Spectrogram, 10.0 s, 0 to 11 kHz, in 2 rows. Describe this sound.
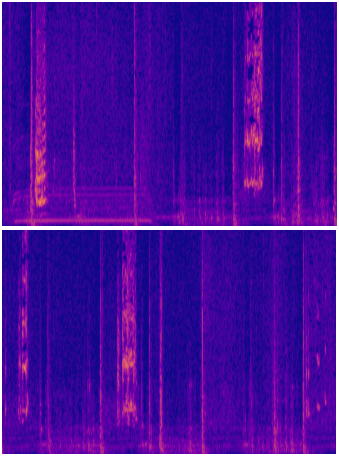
New car windshield wiping sounds. With some water cleaning spray. Squeaky.
Recorded with Edirol R-1 & Sennheiser ME66.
